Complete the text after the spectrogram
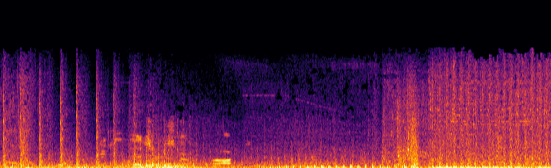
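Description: Rapid gunshots crackle in quick bursts.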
